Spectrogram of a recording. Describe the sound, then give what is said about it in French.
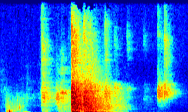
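A door is opened by a dog in an office: a few soft bumps and knocks, then a loud slam-like thud with a rattle, and one last short knock. “ça, c'est mon chien qui sait ouvrir les portes.”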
